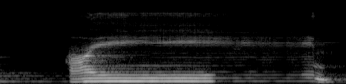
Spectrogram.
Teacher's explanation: হলকের মাঝখান হইতে উচ্চারিত হয় আইন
